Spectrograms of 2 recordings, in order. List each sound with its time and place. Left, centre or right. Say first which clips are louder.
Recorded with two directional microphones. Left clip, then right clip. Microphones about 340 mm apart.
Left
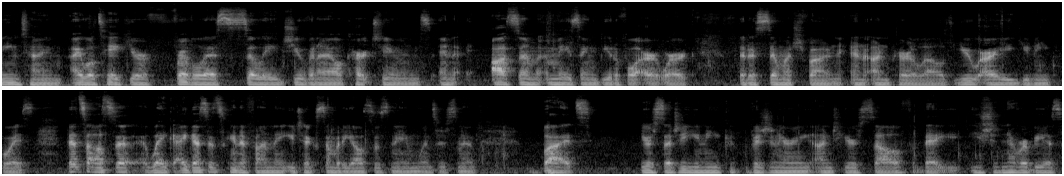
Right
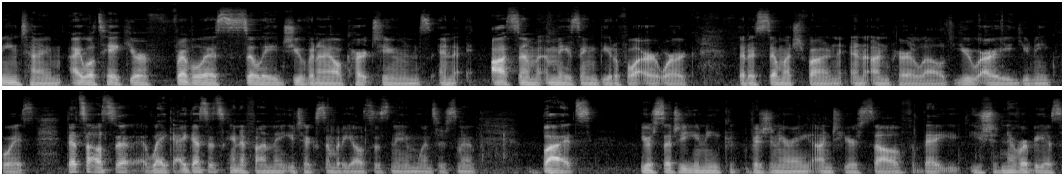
0.0 s speech: right 7 dB; centre
4.9 s speech: right 7 dB; centre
